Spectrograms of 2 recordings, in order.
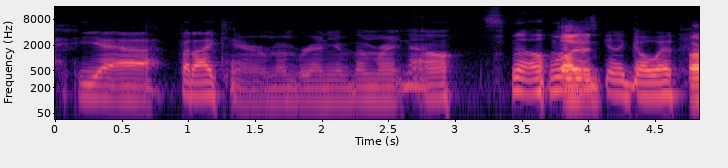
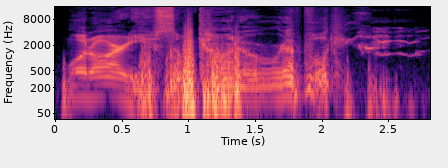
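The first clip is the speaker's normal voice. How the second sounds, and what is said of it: Imitates another person's voice, badly. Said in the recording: “my horrible Harrison Ford impression ... Yeah, it is indeed horrible.”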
